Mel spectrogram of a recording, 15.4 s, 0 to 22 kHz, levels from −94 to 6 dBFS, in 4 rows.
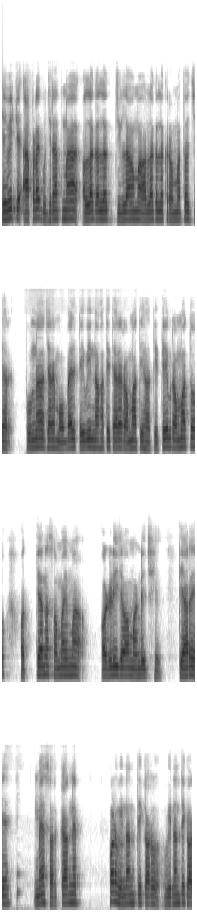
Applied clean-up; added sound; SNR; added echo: neural mask model DeepFilterNet 3.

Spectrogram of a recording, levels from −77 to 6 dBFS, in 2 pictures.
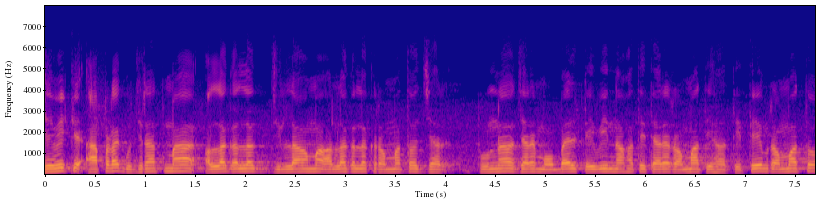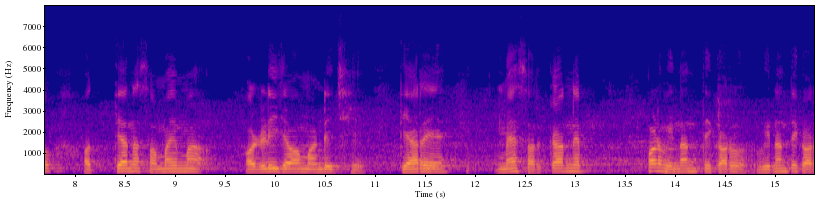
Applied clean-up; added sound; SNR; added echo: none; none; none; none.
